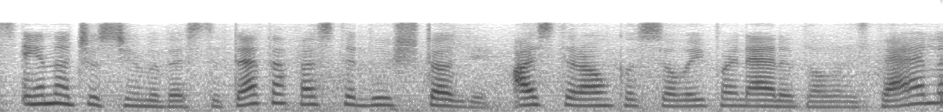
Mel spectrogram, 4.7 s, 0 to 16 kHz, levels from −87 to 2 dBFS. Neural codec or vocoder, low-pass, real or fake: codec, 16 kHz, 0.5 kbps, FunCodec, trained on Chinese and English, 25 frames a second; 7.2 kHz; fake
